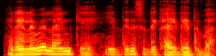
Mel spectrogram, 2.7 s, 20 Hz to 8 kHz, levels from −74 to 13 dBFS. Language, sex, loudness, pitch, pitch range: Bhojpuri, male, -14 LUFS, 130 Hz, 115-145 Hz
